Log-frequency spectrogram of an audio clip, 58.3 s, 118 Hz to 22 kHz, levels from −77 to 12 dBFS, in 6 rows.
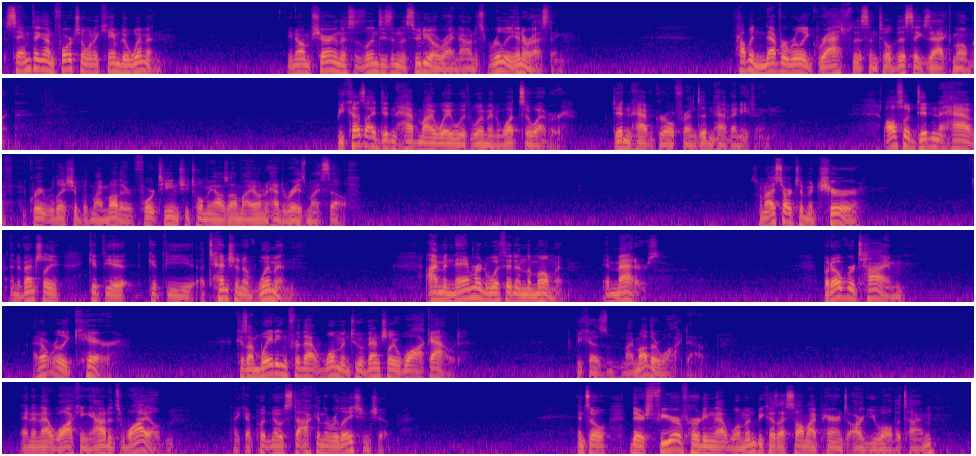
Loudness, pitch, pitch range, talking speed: -23 LUFS, 100 Hz, 85-115 Hz, 155 wpm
